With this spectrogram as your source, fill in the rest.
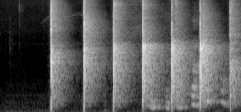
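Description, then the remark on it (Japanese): A steady run of seven sharp, crisp hand claps at a brisk, even pace, each one bright and snappy with a quick decay, and no voices. “何の拍手か分かりませんけども。”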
